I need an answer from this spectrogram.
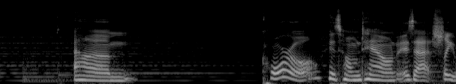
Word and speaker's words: Corel: left of Barrett's Hometown Coral or Corel or however you want to say it I usually say Coral um hi Madeline how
